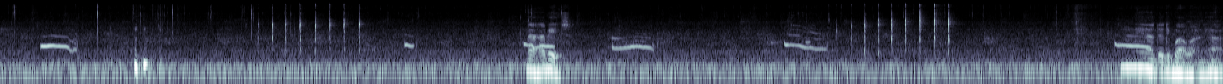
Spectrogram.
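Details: A stray cat near wet food gives scattered short meows and chirps among repeated clicking bursts over a constant low rumble. A louder, rougher meow closes the sequence.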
